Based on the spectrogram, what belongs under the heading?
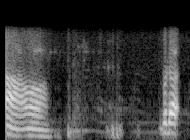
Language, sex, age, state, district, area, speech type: Malayalam, female, 45-60, Kerala, Idukki, rural, conversation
